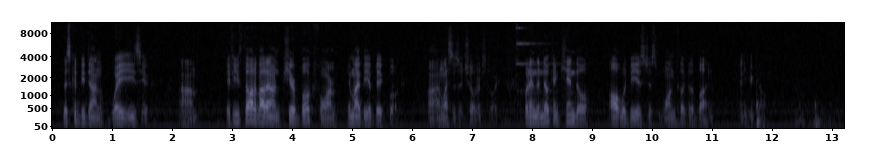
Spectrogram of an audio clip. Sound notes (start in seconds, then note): 7.7 bell dinging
